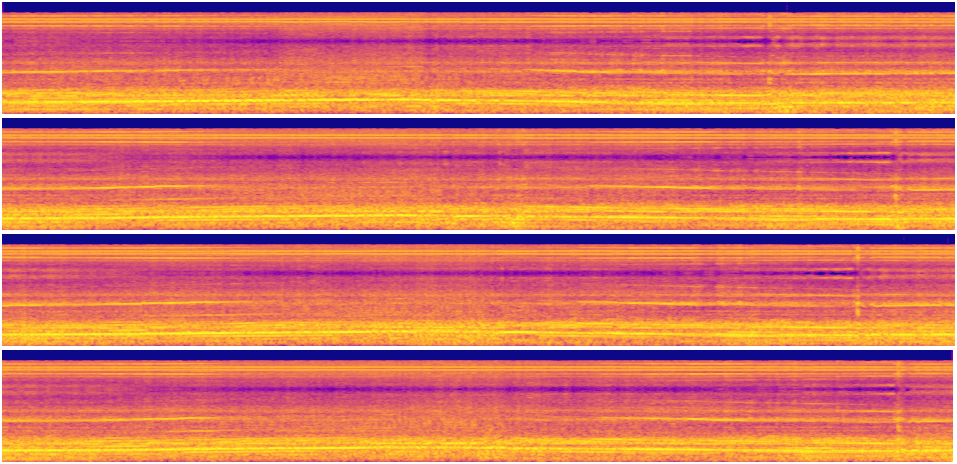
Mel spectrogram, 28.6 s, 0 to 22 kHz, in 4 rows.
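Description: Race car's V8 engine, heard from inside the cockpit at racing speed. The revs climb slowly and then drop sharply about every seven seconds, as the car lifts for the turns of the short oval and accelerates back down the straights.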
